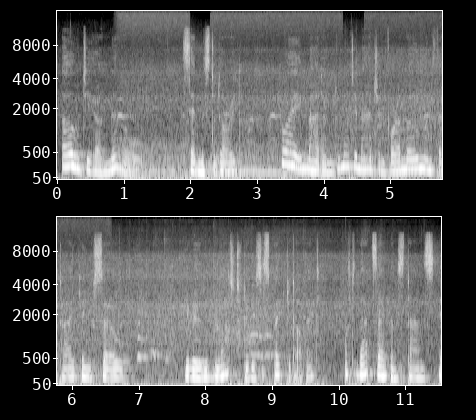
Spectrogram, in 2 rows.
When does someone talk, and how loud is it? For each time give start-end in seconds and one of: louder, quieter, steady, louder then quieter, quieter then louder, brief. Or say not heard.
0.1-11.5 steady.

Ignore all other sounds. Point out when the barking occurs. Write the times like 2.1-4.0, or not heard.
not heard.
